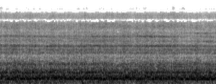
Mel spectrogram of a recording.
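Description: Train passing through a station at speed without stopping: a steady rolling rumble of wheels on rails with a steady low hum.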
